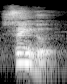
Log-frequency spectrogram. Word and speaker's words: सिंह: इसका उच्चारण क्या होगा? सिंह, जैसा इंग्लिश में लिखते हैं SINGH, क्योंकि ये काकल्य है। इससे पहले क्या गया? अनुस्वार, अनुस्वार आ गया। तो अनुस्वार को जब अपने परिवर्तन करेंगे ना तो काकल्य का पंचम वर्ण जो कि क्या होता है? ग, तो ये बनेगा सिंह।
